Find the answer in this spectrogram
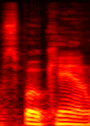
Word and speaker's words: Spokane: you know the difference between Australia and and Spokane Washington um how do you pronounce Spokane yeah Spokane okay uh Spokan Spokan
